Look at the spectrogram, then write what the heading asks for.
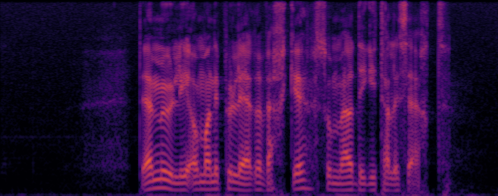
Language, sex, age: Norwegian, male, 21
